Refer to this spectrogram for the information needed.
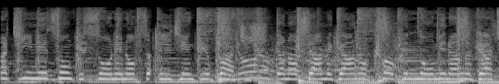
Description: DBM_RF2_82_Guitar_Fx_OneShot_Apologies_Emin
